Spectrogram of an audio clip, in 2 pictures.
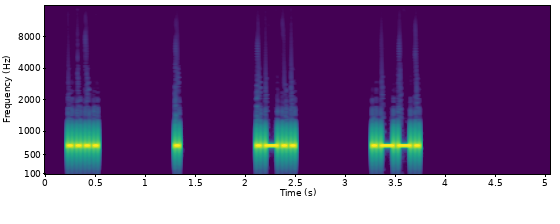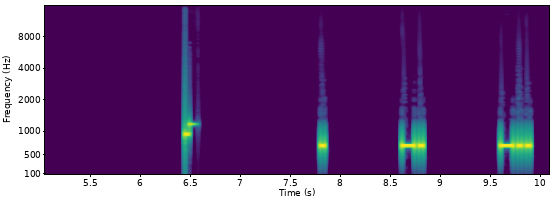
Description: Morse code, heard as a keyed tone, about 27 wpm, spaced as for 10 wpm, 700 Hz. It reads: HELP END
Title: 6x Character Spacing - Top 200 Words - 28wpm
